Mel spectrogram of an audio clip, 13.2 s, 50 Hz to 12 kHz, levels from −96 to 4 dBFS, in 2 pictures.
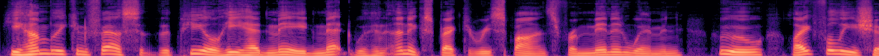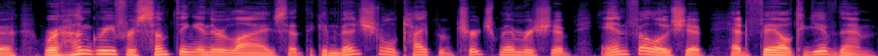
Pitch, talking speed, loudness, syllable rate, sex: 145 Hz, 190 wpm, -21 LUFS, 5.7 syllables/s, male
